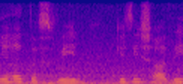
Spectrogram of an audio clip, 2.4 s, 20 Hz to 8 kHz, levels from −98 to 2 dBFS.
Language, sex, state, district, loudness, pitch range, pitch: Hindi, female, Uttar Pradesh, Budaun, -43 LUFS, 235-260 Hz, 255 Hz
